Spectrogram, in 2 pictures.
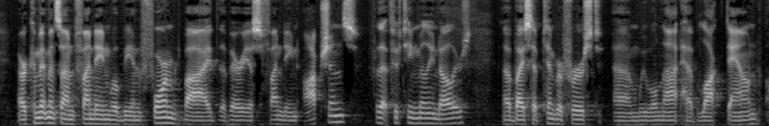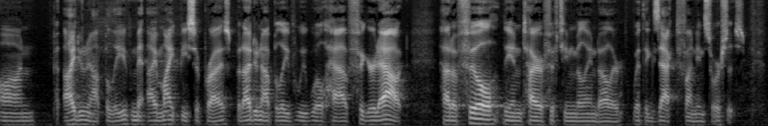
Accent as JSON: {"language": "English", "region": "Montana", "country": "United States", "said": "I'm from Montana originally, and we kind of pause a lot."}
